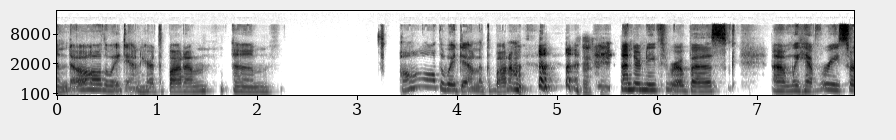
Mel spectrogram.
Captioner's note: laughs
